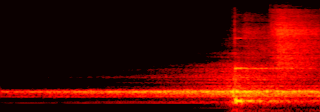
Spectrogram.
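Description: Opening of an electronic psytrance track: a sustained synth drone fading in and swelling steadily louder, with a sudden hit about three seconds in followed by a rising hiss of high noise.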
